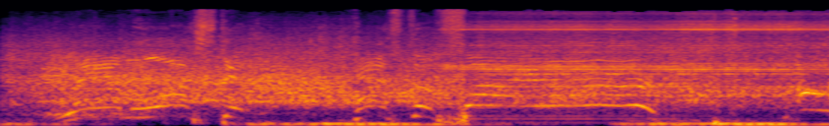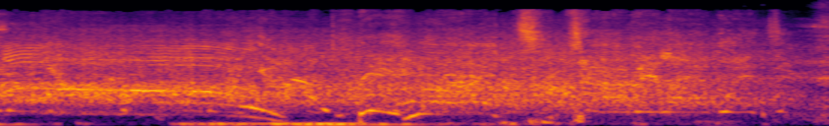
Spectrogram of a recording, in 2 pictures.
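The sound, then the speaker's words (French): A buzzer blares for about two seconds over a loud, lively crowd, with yells and whoops rising and falling throughout. “Le buzzer du carton retentit.”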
